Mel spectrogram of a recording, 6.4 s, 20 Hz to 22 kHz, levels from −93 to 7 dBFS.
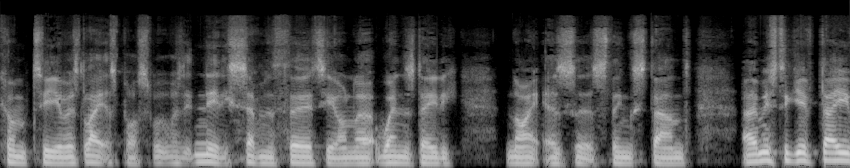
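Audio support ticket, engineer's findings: Resampler restarted on every block: 50 Hz buzz riding the speech throughout, gone in pauses. 48 kHz to 44.1 kHz conversion run per 20 ms block (fits 960-sample input blocks) with no carried-over filter history, so each block edge picks up a small error. Waveform shows tiny discontinuities every 20 ms; spectrogram shows thin vertical lines every 20 ms, visible only where speech is present.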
